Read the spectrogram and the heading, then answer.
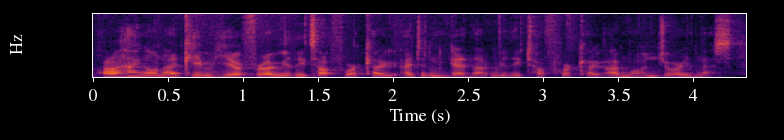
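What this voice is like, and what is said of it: Mock whiny impression of listener. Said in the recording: “I'm hoping that's not a very good impression of your voice.”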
